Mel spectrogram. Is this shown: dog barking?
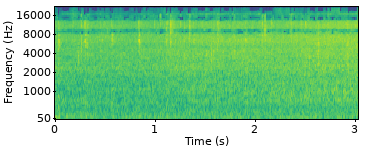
no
